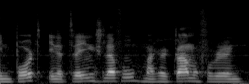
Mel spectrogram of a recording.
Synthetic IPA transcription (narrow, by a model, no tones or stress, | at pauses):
nbɔɹtɪnətrejnɪŋslɛvəlˠmaːk̚trəklaːməvʊːɹən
